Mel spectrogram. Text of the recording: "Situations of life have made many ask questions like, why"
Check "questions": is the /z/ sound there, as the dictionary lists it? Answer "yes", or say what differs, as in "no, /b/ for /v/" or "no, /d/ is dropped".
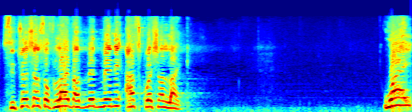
no, /s/ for /z/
